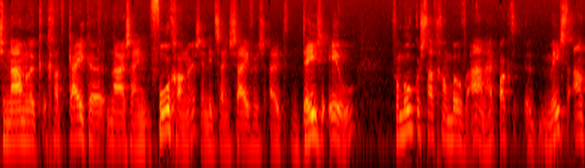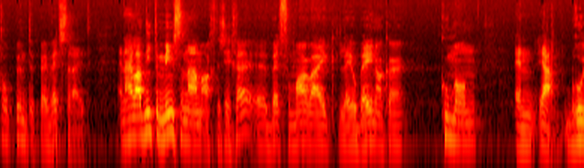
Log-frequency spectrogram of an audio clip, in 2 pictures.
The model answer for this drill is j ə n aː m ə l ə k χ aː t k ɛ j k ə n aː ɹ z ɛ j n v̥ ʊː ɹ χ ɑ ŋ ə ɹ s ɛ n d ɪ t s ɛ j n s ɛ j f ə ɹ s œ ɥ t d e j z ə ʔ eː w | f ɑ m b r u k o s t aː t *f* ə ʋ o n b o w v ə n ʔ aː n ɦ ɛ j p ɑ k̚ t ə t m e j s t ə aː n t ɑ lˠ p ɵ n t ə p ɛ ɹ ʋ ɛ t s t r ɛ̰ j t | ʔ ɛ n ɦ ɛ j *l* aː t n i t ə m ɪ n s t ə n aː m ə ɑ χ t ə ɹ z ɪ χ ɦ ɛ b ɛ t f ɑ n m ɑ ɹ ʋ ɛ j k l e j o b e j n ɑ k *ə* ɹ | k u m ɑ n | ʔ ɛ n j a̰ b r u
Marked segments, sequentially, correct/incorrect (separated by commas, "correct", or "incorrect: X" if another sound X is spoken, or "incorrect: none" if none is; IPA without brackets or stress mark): incorrect: χ, correct, correct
